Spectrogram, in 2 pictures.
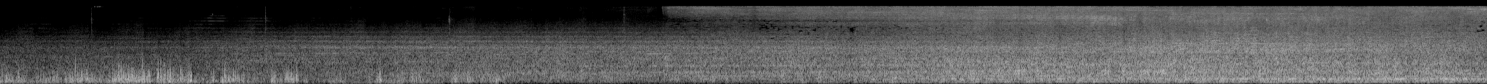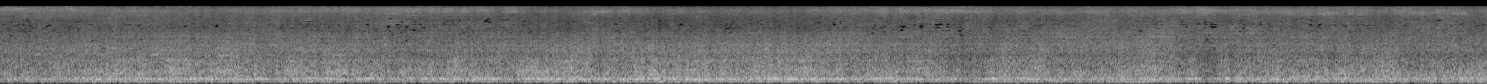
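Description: A train running along the tracks, growing louder over the first several seconds and then holding steady and loud, with a steady low tone under the noise of the wheels on the rails.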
